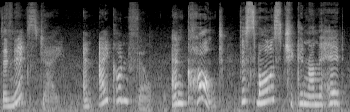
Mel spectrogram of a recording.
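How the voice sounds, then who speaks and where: A woman reading aloud to young children, adding chatty asides and questions to listeners, with drawn-out emphasis on key words. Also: very high-pitched, huge pitch swings, a bit bright, a little hiss or hum. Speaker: children's storyteller. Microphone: phone held nearby.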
